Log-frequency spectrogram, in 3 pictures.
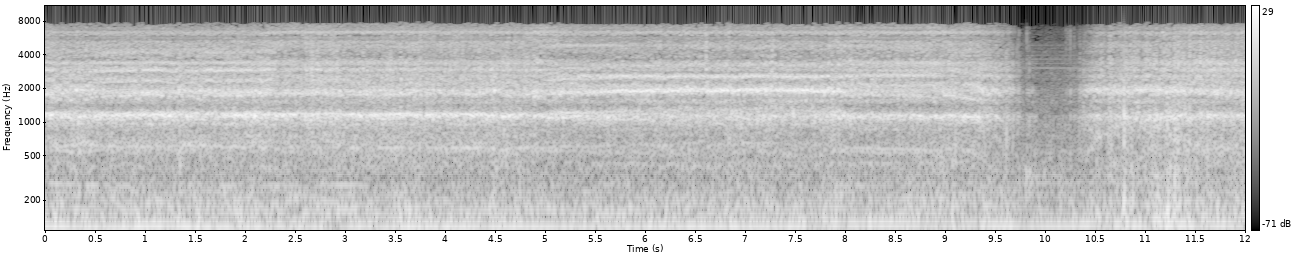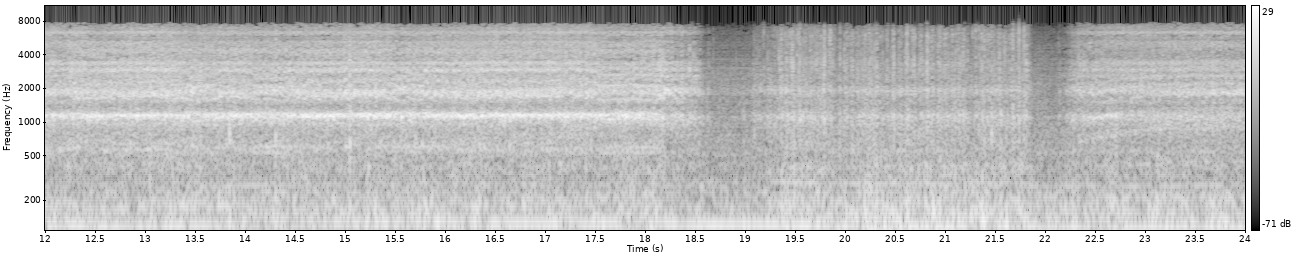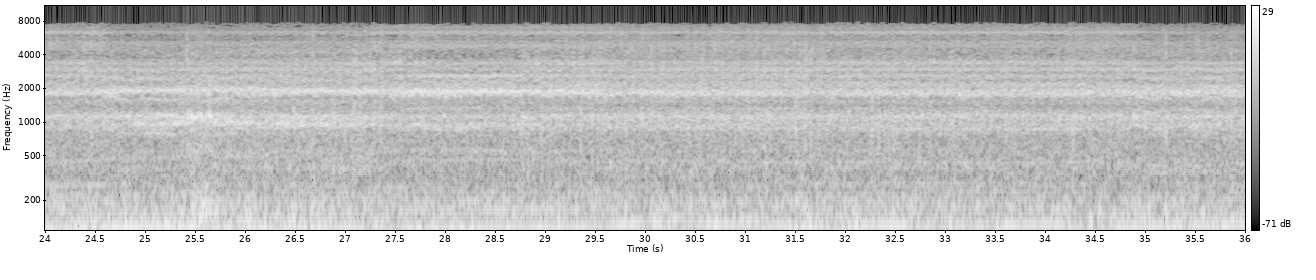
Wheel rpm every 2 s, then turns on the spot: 150, 160, 150, 150, 110, 90, 150, 150, 150, 40, 30, 80, 110, 120, 120, 110, 110, 110.
18-22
